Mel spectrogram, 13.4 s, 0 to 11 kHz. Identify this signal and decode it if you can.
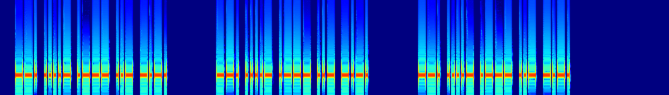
Morse code, heard as a keyed tone, about 25 wpm, 700 Hz. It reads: G4JUC G4JUC G4JUC
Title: DXCC-100 Call Signs - 5 Characters - Repeated 3x - 25wpm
